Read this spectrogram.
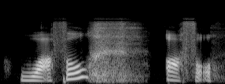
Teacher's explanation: these have the same aw full sound the vowel is ah so that was an awful waffle so i maybe i should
